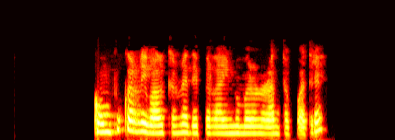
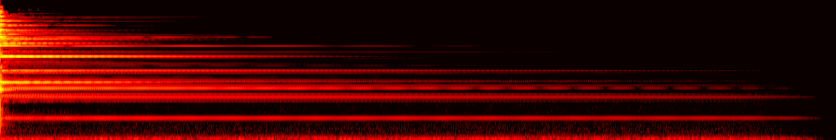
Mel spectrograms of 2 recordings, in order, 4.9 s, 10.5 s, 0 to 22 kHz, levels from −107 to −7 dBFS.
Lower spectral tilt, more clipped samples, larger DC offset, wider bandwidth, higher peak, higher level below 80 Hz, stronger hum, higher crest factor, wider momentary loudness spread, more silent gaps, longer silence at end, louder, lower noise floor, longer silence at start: first, -11 dB/octave vs 6 dB/octave; neither; neither; second, 5.2 kHz vs 15 kHz; first, -2 dBFS vs -6 dBFS; first, -62 dBFS vs -76 dBFS; neither; second, 18 dB vs 34 dB; second, 9 LU vs 27 LU; neither; second, 0.9 s vs 8.5 s; first, -18 LUFS vs -31 LUFS; about the same, under -90 dBFS vs -87 dBFS; first, 1.2 s vs 0 s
